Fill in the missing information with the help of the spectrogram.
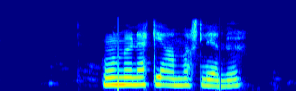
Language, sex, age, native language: Icelandic, female, 9, Icelandic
